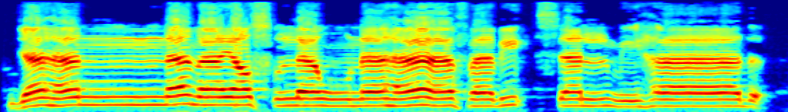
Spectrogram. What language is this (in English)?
Arabic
